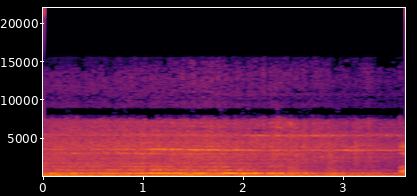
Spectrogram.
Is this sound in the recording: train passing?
yes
